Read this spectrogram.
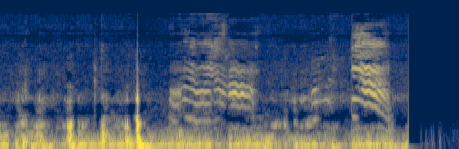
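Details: Kitten giving two high, falling meows in the second half, after a stretch of clattering handling noise and low murmuring; the recording cuts to silence at the end.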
